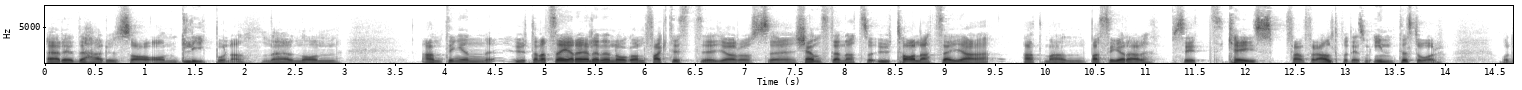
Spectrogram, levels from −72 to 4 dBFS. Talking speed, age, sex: 160 wpm, 30-49, male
